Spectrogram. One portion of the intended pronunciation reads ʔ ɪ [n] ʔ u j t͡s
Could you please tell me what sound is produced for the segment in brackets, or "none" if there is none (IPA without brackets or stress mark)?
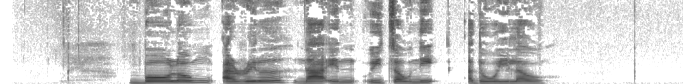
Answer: n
